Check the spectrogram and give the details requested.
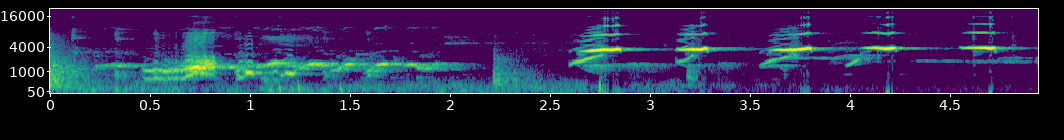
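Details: White-rumped shama in a morning and evening training recording meant to prompt silent birds to sing: a soft scratchy warble, then a series of six loud, clear, high whistled notes spaced about half a second apart.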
